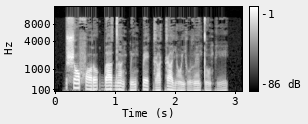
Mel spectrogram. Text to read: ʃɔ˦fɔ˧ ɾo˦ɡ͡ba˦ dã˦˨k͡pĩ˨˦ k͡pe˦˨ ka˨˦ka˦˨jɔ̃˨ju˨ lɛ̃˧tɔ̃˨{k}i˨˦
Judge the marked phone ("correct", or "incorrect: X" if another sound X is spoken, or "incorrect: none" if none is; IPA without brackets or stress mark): correct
